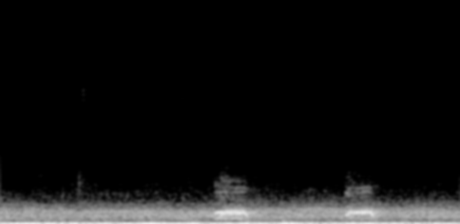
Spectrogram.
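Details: Common ravens in Alaska, Anchorage area: two harsh, hoarse calls about a second apart, each short and slightly flattened, over a constant low rumble of wind or distant traffic.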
